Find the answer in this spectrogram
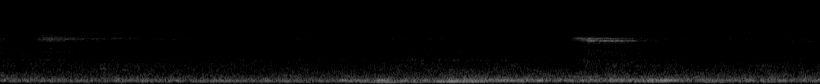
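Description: Quiet room tone: a faint, steady low hum and hiss, with a brief faint high tone near the start and another about six seconds in.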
